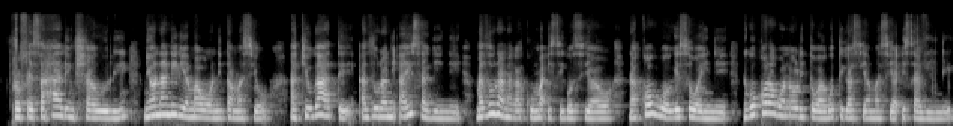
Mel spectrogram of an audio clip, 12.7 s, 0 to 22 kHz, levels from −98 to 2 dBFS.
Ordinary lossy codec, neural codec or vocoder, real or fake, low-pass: none; codec, 44.1 kHz, 7.8 kbps, DAC; fake; 14.4 kHz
